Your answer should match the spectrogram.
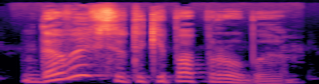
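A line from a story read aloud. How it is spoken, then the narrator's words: Cheerful suggestion. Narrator (Russian): бодро предложила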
